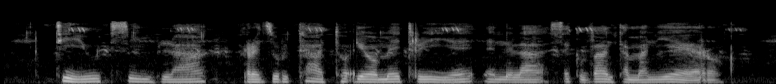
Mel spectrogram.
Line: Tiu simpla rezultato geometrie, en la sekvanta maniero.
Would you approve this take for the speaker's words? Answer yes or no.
yes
